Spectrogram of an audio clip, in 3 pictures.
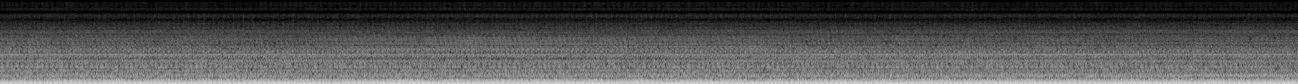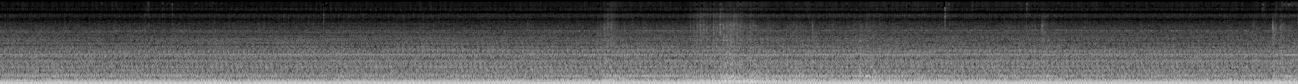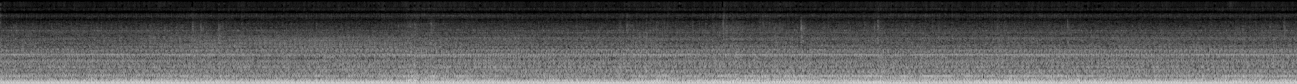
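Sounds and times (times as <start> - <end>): tractor diesel engine running: 0.0 - 38.9
rotary cutter: 18.7 - 38.9.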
